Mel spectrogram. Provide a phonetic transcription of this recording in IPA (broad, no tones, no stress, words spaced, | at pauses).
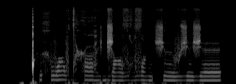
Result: ǃʰɘxvɑvdˤə̤x ʕe̤d͡ʒɛː zˤə̤ zˤɛŋʃɘːvʒe ʒɛ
